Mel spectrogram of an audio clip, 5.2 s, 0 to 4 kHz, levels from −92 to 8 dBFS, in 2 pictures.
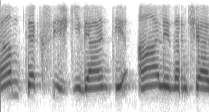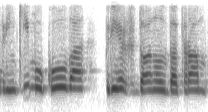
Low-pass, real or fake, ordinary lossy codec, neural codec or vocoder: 3.6 kHz; real; Opus, 64 kbps; none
